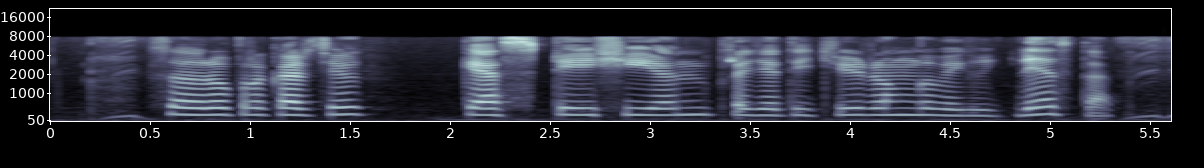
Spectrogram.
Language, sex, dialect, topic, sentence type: Marathi, female, Varhadi, agriculture, statement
